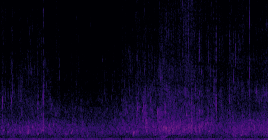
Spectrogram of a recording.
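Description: Faint ocean surf ambience: a soft, steady wash of waves on the shore that swells slightly in the second half, with a faint low hum under it.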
